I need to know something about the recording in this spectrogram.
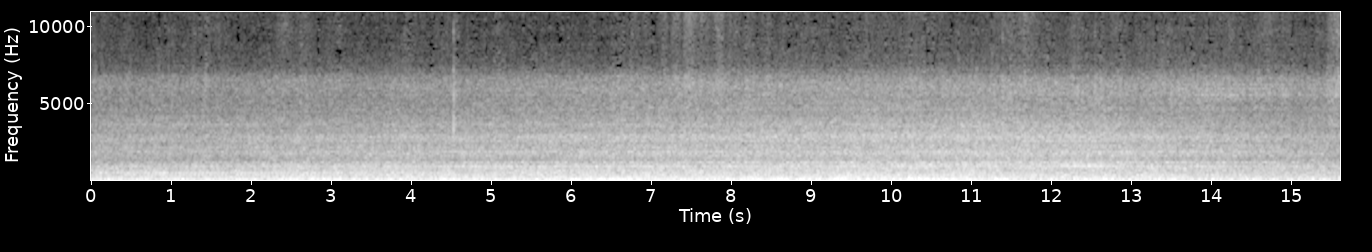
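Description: A car engine hums steadily from inside.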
